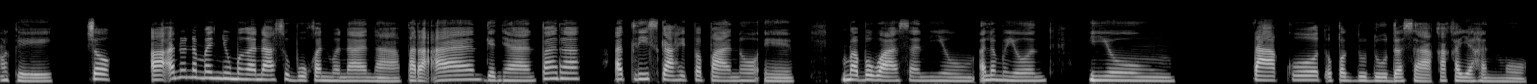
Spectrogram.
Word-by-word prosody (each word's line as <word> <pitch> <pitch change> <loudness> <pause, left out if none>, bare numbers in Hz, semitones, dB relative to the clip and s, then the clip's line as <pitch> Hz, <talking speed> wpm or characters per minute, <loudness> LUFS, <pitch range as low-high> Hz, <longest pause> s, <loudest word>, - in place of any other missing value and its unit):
okey. 160 -5 -2 0.3
So, 240 -3 +4 0.4
ah, 215 +2 +6
ano 330 - -5
naman 295 -4 0
'yung 270 - +2
mga 235 -2 +3
nasubukan 215 -5 0
mo 175 - -2
na 170 0 +1
na 155 -2 -2
paraan 210 +6 +3
ganiyan 180 -3 -1
para 270 +2 +2 0.4
at 240 - +3
least 245 +1 -1
kahit 205 -2 +3
papaano, 175 -3 -1
eh, 155 -1 -3 0.5
mabawasan 190 -5 +2
'yung, 170 -2 -5
alam 215 +1 +1
mo 195 - -2
'yun, 175 0 -2 0.4
'yung, 180 -4 0 0.8
takot 205 0 +3
o 175 - -4
pagdududa 170 -2 -1
sa 160 -4 +1
kakayahan 170 -4 -1
mo? 145 -2 -5
185 Hz, 120 wpm, -23 LUFS, 170-215 Hz, 0.8 s, ah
